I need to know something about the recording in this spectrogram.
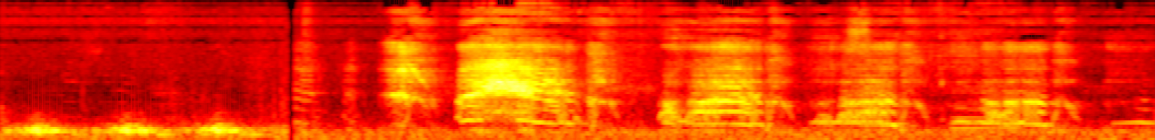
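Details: A newborn just delivered in hospital gives a few soft whimpers, then several loud wailing cries with brief pauses between them; ordinary newborn cry.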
